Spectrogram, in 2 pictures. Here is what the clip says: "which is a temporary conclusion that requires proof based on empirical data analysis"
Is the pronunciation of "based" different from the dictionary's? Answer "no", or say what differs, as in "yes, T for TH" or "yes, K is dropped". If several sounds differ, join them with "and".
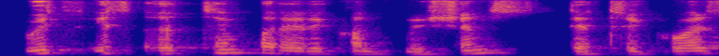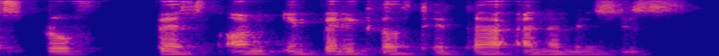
no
